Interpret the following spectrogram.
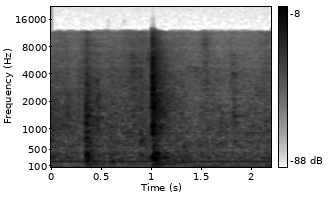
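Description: Two sharp knocks, about two-thirds of a second apart and the second louder, from objects being handled on a dining table as a Bible is laid down and a cloth cover is lifted off a communion tray. A faint steady hum runs underneath.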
